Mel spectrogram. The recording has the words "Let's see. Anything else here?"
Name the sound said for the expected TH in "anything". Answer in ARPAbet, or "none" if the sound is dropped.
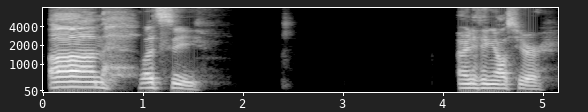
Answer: TH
